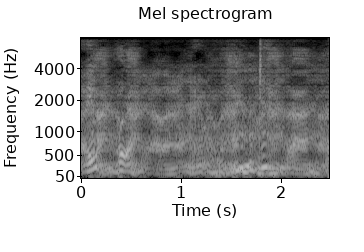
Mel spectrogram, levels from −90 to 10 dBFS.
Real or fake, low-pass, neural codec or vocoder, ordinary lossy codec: fake; none; codec, 16 kHz, 0.5 kbps, FreqCodec, larger model; none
